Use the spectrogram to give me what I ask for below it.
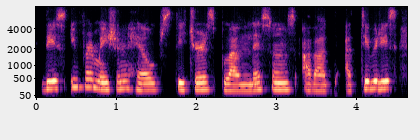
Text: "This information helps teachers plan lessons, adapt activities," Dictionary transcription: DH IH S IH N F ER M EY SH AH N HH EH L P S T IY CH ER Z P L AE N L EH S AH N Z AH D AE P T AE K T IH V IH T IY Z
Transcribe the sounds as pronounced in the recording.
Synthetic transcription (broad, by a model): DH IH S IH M F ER M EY SH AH N HH EH L P S T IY CH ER S P L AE N L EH S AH N S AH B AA T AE K T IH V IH T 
